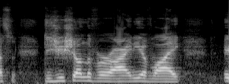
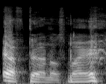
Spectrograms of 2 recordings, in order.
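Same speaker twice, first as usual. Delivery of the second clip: deep bass voice; 3 semitones lower, 4 dB louder than usual. Retold or imitated. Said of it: "he put some bass in his voice".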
